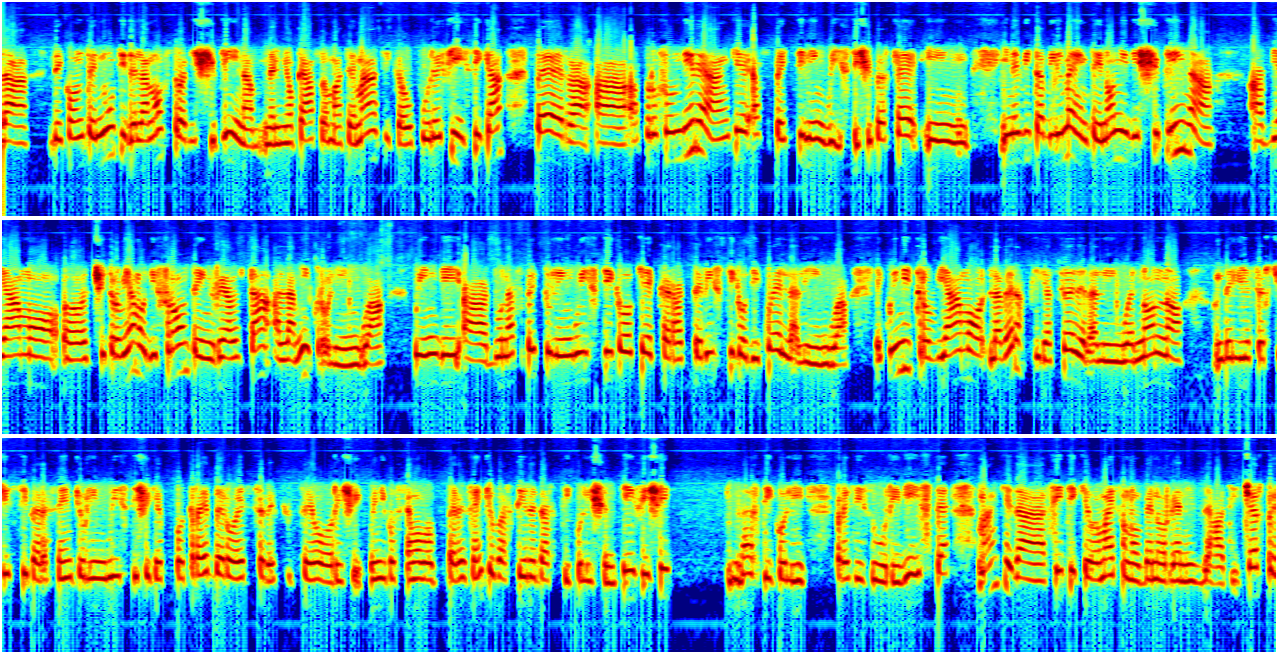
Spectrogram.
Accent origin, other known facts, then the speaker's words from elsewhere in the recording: Apulia, Italy; non vengo dal Trento, io sono della provincia di Lecce.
